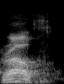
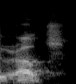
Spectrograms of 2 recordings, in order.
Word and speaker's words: Rauch: I also read this week, and somebody sent it to me, a statement by Dr. Scott Routh, or the American pronunciation would probably be Rauch, the president of McLean Hospital in Boston.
